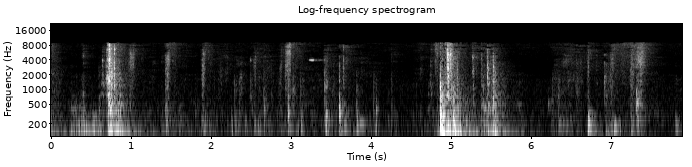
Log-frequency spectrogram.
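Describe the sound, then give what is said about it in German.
A door is handled with scattered clicks and bumps as visitors come in, then shut behind them with one solid thud midway through, followed by a few quieter knocks and shuffles. No one speaks. “Na, du kommt herein und macht die Tür hinter euch zu.”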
